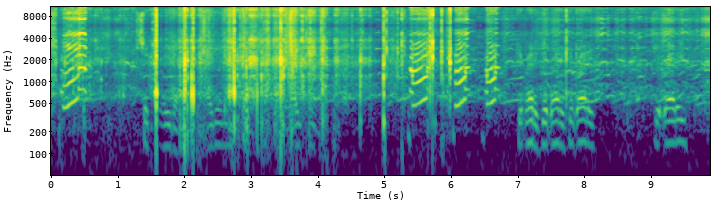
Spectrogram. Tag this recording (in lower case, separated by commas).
goose, fowl, honk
